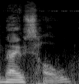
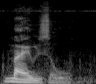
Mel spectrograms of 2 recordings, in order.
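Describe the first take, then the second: First: It is said like the words mouse and hole. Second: It is said as two short syllables, like mowzel. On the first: This is how the written name reads. The speaker calls it wrong. "It might say Mousehole" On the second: This is how local people say it. The speaker calls it right. "the Cornish pronounce it Mousehole"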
